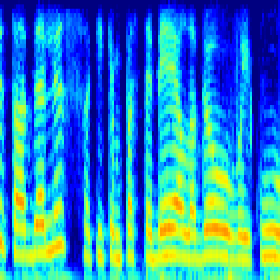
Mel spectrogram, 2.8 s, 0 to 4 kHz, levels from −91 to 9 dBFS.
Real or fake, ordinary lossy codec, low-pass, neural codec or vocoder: real; Opus, 24 kbps; 3.6 kHz; none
